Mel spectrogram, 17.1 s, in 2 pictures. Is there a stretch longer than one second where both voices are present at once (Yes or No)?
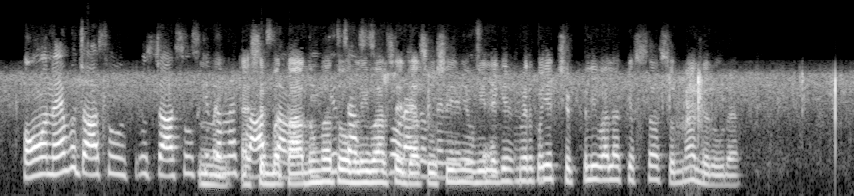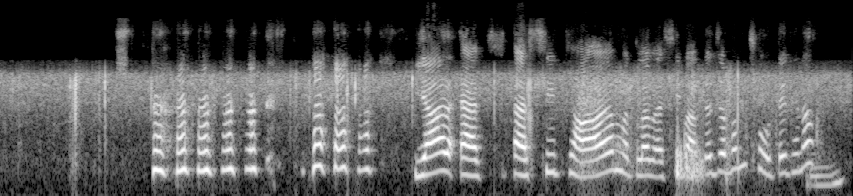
Yes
